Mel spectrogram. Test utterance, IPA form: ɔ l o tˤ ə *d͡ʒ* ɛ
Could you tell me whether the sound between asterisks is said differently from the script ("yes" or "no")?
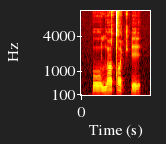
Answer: yes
